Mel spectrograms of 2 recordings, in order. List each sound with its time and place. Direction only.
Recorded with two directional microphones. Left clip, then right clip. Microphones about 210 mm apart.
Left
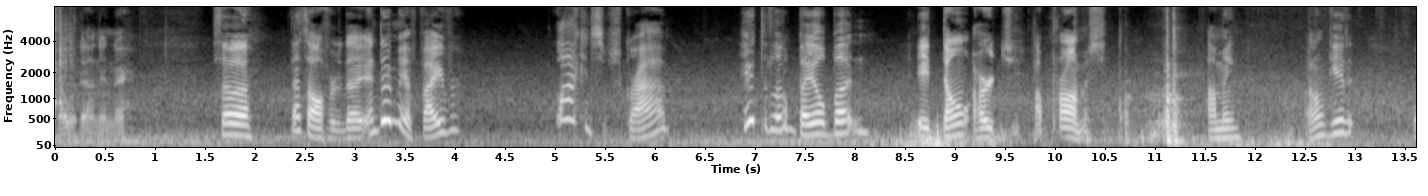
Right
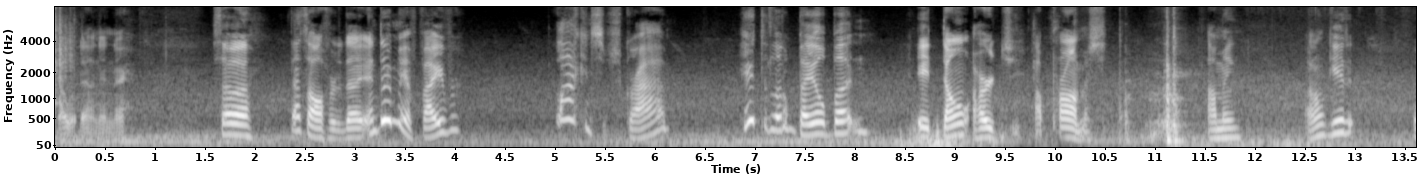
0.0 s speech: 10° left (ahead or behind)
10.7 s music: 25° left (ahead or behind)
12.5 s speech: 10° left (ahead or behind)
